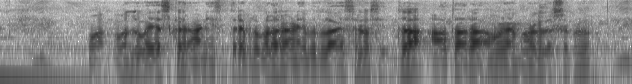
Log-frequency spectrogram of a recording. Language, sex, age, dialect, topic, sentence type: Kannada, male, 51-55, Central, agriculture, statement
